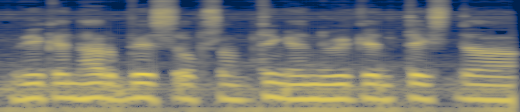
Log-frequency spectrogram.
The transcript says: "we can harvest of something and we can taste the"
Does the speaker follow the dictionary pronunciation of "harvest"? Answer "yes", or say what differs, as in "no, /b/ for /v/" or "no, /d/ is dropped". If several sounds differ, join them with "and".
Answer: no, /b/ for /v/ and /t/ is dropped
